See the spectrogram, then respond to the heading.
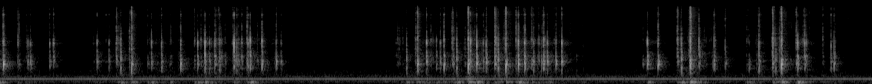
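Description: Fingertips of both hands type on the plastic keycaps of a white mechanical computer keyboard. Three bursts of quick, bright clacking keystrokes are separated by short pauses, over a faint steady low hum.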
